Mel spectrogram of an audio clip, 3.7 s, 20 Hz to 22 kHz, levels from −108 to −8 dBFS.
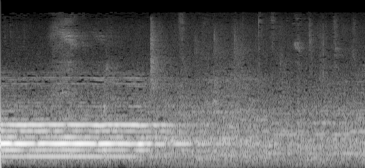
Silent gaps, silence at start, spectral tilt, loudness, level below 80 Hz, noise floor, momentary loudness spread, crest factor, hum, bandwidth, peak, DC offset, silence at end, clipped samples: none; 0 s; -5.5 dB/octave; -18 LUFS; -72 dBFS; -38 dBFS; 23 LU; 12 dB; none; 9.8 kHz; -6 dBFS; under 0.1%; 0 s; under 0.1%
